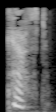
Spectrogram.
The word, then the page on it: cast: American English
